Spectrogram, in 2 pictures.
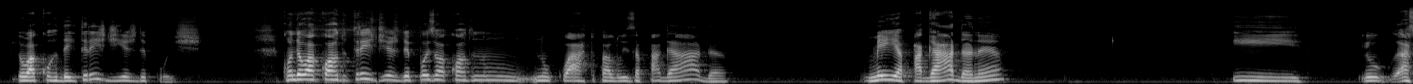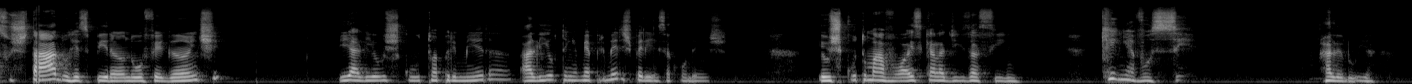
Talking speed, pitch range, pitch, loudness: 115 wpm, 120-190 Hz, 170 Hz, -24 LUFS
